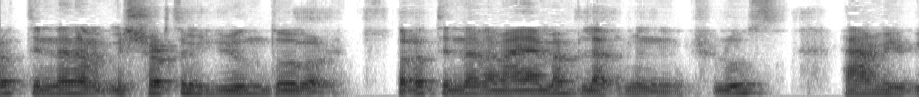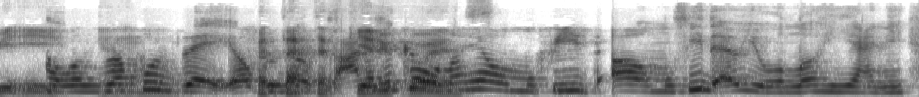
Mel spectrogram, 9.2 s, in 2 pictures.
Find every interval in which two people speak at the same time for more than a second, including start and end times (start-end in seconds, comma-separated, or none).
4.8-7.1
